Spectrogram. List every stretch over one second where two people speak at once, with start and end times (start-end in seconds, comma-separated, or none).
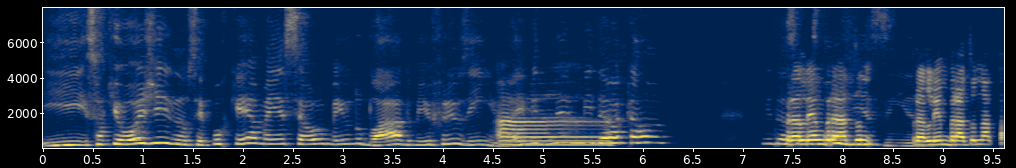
4.5-5.8, 7.4-8.9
